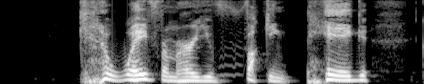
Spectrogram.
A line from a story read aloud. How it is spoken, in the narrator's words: Christopher sobbed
